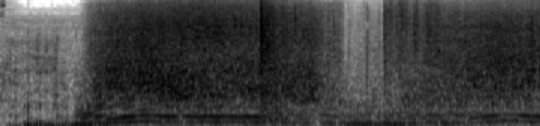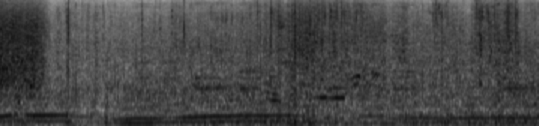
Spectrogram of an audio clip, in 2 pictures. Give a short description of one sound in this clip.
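A car engine starts and revs up and down as the car drives along.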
